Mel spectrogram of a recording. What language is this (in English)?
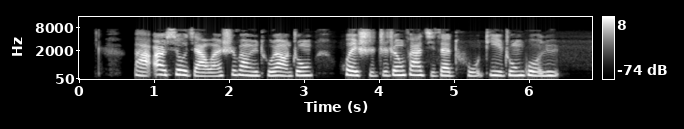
Chinese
